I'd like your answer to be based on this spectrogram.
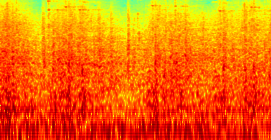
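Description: Gunfire in a team shooting video game crackles as rapid overlapping bursts and mechanical clicks, fairly quiet and continuous across the short stretch.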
